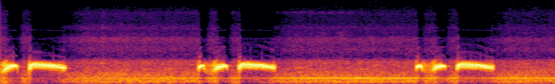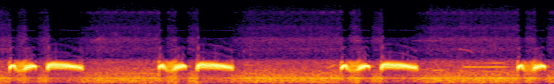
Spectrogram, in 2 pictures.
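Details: Spotted dove call used as a lure for bird trapping: low hollow coo phrases, each a short doubled note then a longer level coo, repeated in bursts about every two seconds over a faint steady hum.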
